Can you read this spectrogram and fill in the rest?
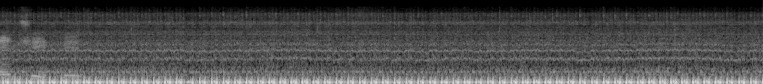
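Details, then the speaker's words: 1995 Yamaha Virago 1100 V-twin, 22,900 km, after a second carb overhaul (new float valves, needles, main jets 125 front and 122.5 rear, diaphragms, pilot screws, fuel lines): steady, even loping idle with regular low pulses and no misses or knocks. "okay this is a movie of my V roughly 1100 after break top overall now it's running pretty nice very fast I've changed this sound a bit"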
